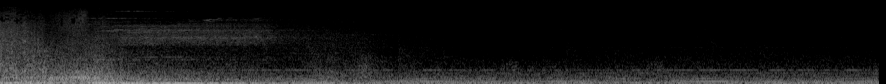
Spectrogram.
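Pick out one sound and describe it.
A triumphant fanfare swells and then fades out.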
